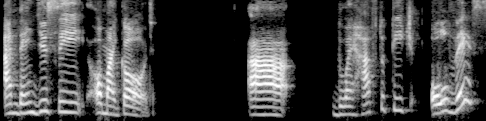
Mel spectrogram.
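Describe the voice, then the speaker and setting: Speaking slowly with a fairly high pitch and lively intonation, this woman in her thirties from Peru talks casually to English teachers during a home live stream. Her Peruvian Spanish accent comes through, she uses lots of fillers and restarts, and the audio is from a laptop or phone mic.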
